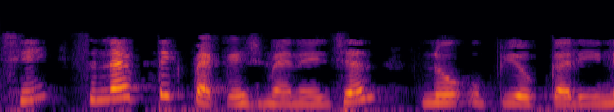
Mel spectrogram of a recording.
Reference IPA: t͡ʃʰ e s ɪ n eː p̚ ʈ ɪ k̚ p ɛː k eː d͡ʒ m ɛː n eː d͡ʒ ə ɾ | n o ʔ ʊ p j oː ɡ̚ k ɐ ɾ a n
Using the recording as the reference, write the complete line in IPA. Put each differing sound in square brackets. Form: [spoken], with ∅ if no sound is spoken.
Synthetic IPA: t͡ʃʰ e s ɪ n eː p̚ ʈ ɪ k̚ p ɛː k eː d͡ʒ m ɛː n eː d͡ʒ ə ɾ | n o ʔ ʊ p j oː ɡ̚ k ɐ ɾ [i] n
